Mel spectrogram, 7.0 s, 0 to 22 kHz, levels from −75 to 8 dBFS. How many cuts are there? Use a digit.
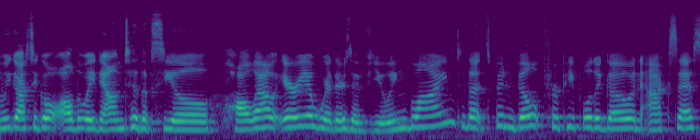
1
